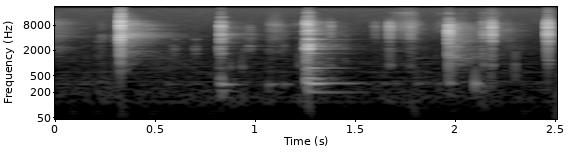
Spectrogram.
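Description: A beer can is opened: a series of sharp metallic clicks and scrapes with brief bursts of fizzy hiss, spaced irregularly over a couple of seconds, with no voices.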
